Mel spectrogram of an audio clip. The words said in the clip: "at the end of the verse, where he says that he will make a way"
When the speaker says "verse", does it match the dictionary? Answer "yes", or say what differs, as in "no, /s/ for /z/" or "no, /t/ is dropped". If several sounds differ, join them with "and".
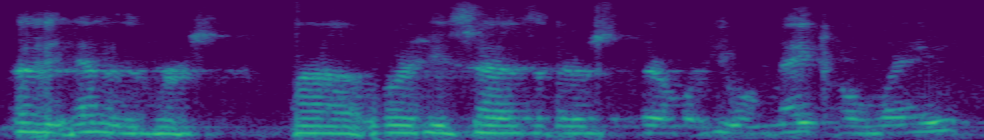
yes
